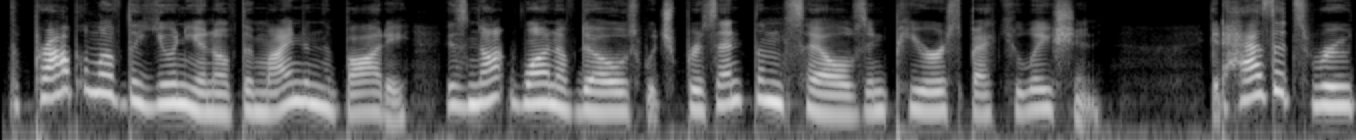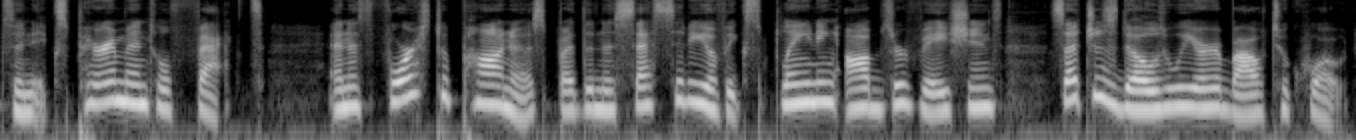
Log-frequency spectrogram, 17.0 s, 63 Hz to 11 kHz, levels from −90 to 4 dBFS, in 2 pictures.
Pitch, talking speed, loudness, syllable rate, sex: 225 Hz, 170 wpm, -19 LUFS, 5.0 syllables/s, female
